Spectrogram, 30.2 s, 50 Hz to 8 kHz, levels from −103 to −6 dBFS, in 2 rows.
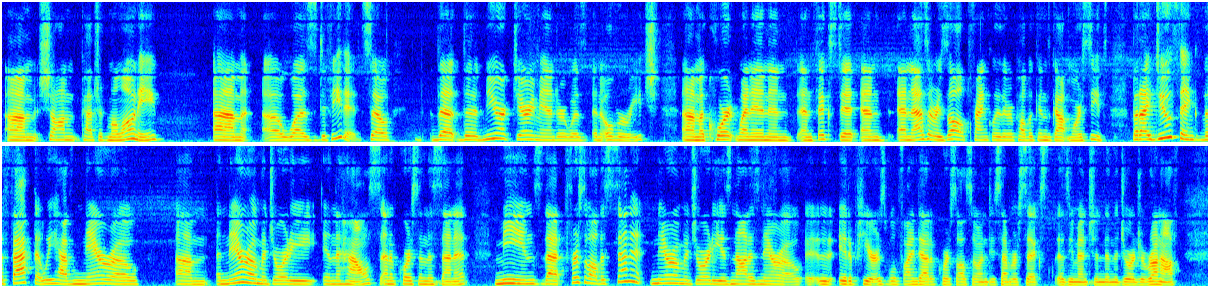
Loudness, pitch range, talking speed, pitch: -32 LUFS, 175-210 Hz, 185 wpm, 190 Hz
